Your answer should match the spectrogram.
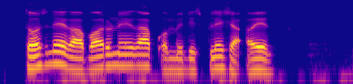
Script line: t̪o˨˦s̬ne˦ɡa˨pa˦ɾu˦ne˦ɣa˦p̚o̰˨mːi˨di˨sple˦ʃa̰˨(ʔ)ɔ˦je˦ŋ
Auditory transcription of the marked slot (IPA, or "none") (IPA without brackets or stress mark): ʔ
